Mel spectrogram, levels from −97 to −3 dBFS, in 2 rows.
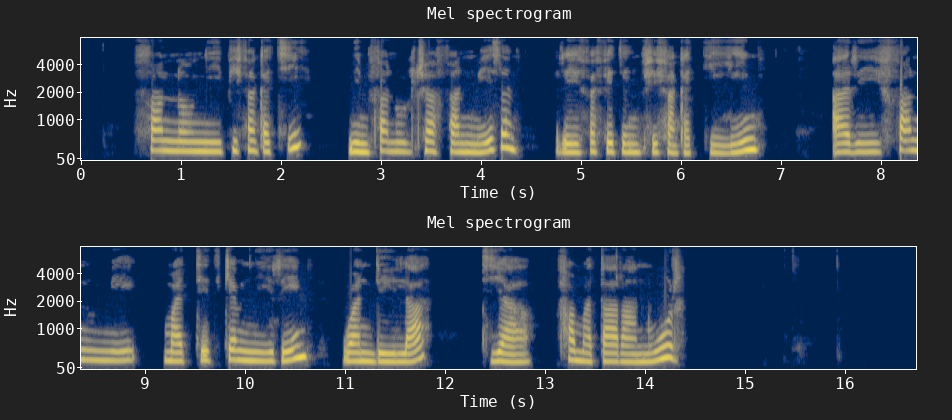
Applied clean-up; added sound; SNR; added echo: none; none; none; none.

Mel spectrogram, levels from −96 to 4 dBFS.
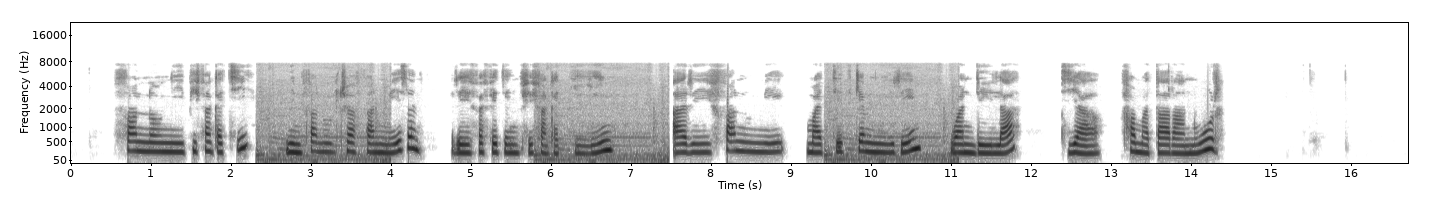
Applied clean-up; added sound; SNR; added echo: none; Engine / Mechanisms; 14 dB; none.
